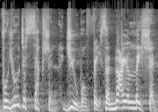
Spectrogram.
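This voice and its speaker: An actress playing a stern, regal empress in a fighting game, righteous and disdainful, with imperious, formal phrasing. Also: female voice, mid-range voice, sing-song, moderate pace, close to an everyday voice. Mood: cold disdain. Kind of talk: fighting-game confrontation dialogue. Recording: long hall reverb, music behind.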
